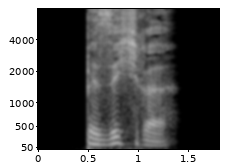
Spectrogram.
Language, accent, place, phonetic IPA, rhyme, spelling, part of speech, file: German, Germany, Berlin, [bəˈzɪçʁə], -ɪçʁə, besichre, verb, De-besichre.ogg
- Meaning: inflection of besichern: 1. first-person singular present 2. first/third-person singular subjunctive I 3. singular imperative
